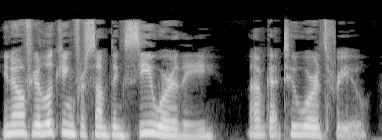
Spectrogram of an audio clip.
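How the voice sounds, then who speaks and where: A woman's voice: medium pitch, a little fast, a little mellow, no echo, natural voice. Actress as a sardonic young woman reporter, dry recording. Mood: wry. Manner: wry, dry-witted, conversational. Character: sardonic, plucky young woman reporter in post-apocalyptic wasteland. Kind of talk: video game character voice lines.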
